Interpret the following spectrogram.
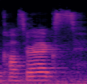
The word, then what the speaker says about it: COSRX: PH Gel Cleanser from cosrx I think that's how it's pronounced actually let me look it up how is cosrx pronounced let's see cos RX okay I was kind of close but yes pick this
